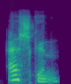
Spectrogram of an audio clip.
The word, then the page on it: ashcan: Indian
